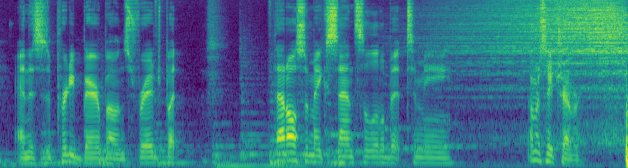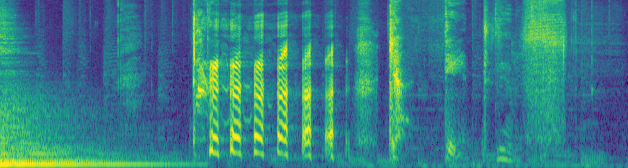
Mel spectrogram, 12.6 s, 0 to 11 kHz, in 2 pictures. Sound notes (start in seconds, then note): 6.2 deflated music; 8.2 laughs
